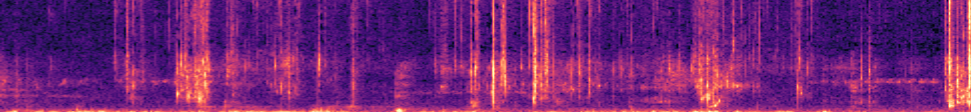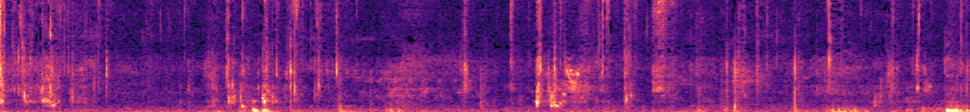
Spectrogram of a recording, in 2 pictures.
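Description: Freshwater mussels being pulled by hand from a wet mud bank: scattered small wet squelches, drips and light clicks of shell, faint throughout.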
